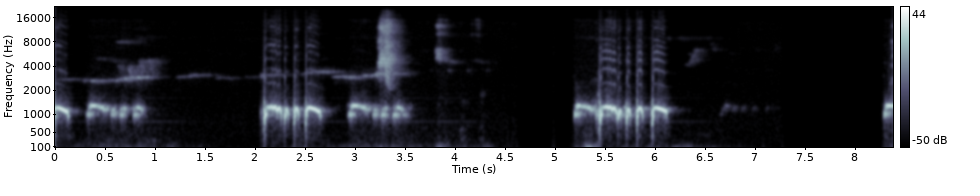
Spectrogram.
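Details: Zebra dove (perkutut) from a hobbyist keeper, repeating staccato cooing phrases about every three seconds, joined by smoother trilled coos and a thin, high whistle from another bird, plus brief hisses.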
